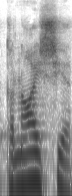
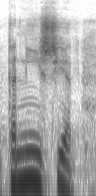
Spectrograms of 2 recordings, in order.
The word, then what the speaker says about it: connoisseur: The opposite is a connoisseur or a connoisseur.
